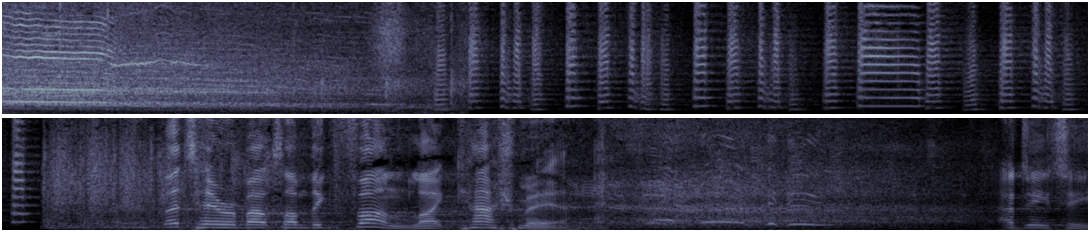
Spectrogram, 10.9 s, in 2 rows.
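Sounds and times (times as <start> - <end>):
audience cheering and whooping: 0.0 - 2.3
speech: 6.2 - 8.4, 10.4 - 10.8
laughter: 8.3 - 10.4.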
